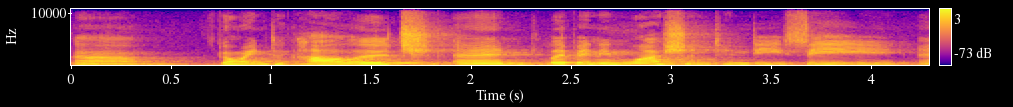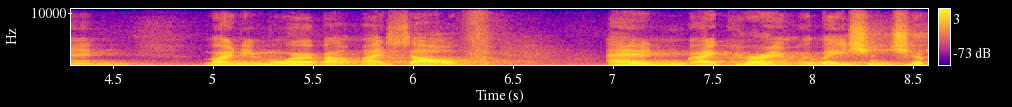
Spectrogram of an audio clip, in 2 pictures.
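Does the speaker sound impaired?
Yes: deafness; born deaf, profound hearing loss, some cochlear hair cells left but insufficient, cochlear implant chosen by doctor father.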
